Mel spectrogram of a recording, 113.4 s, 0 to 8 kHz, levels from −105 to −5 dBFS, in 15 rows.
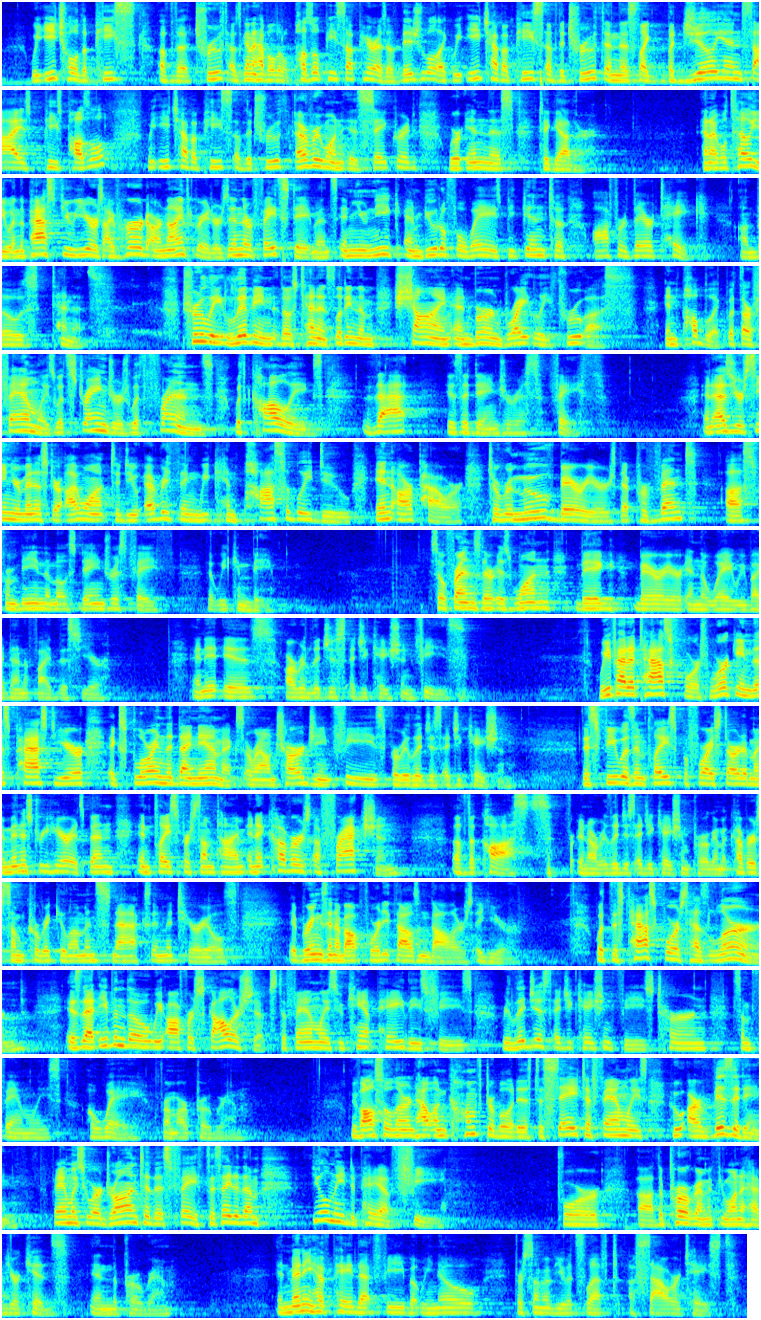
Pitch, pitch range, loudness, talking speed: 145 Hz, 125-165 Hz, -38 LUFS, 170 wpm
